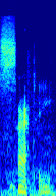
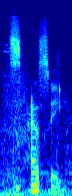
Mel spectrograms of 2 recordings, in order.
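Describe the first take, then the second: First: The middle consonant is a t sound. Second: The middle consonant is an s sound. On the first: The speaker calls it wrong. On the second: The speaker calls it right.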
